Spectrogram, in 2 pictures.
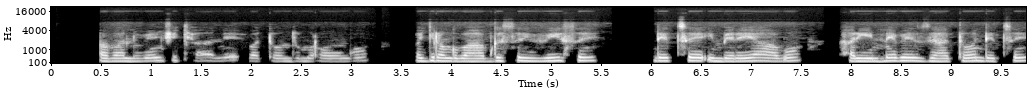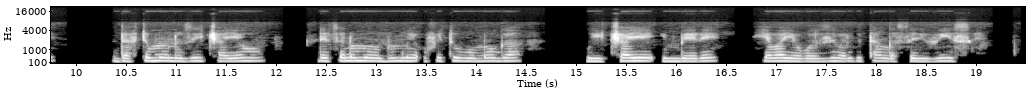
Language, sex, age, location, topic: Kinyarwanda, female, 18-24, Huye, health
